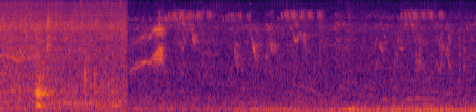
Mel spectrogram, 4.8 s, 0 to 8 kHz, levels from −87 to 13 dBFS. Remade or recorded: recorded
